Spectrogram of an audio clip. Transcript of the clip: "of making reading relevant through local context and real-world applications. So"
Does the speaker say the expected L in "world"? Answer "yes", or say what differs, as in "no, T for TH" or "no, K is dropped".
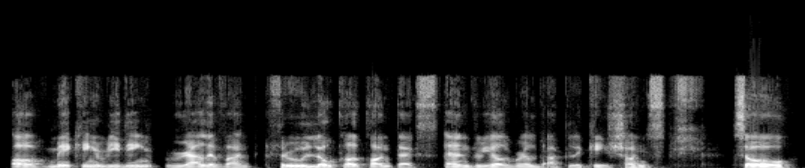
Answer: yes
